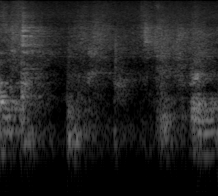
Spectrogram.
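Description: Chalk writing on a blackboard: short, uneven scraping strokes as a formula is finished, after a brief spoken word at the start.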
